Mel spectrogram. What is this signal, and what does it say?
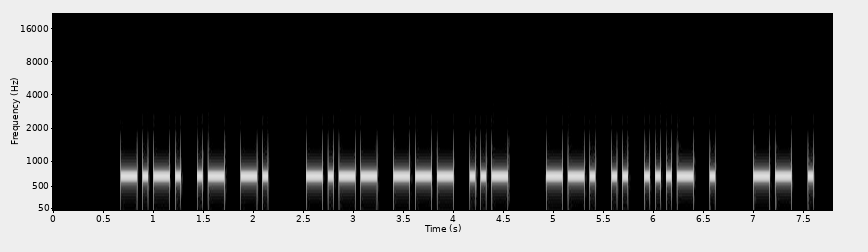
Morse code, heard as a keyed tone, about 22 wpm, 700 Hz. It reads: CAN YOU GIVE ME
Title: Sentences from Top 1500 Words 22wpm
